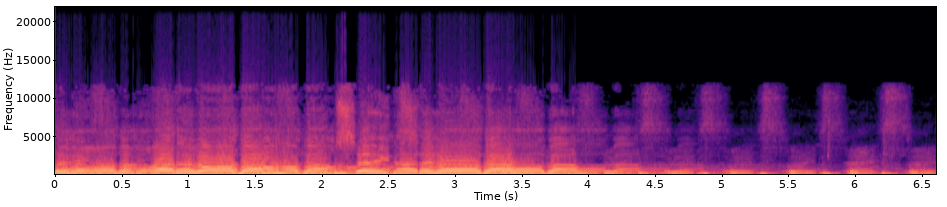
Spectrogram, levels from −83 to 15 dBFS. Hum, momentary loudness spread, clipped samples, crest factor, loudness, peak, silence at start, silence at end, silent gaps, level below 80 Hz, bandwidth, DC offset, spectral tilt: none; 13 LU; 7%; 6 dB; -6 LUFS; 0 dBFS; 0 s; 0 s; none; -38 dBFS; 12.5 kHz; under 0.1%; -6.5 dB/octave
